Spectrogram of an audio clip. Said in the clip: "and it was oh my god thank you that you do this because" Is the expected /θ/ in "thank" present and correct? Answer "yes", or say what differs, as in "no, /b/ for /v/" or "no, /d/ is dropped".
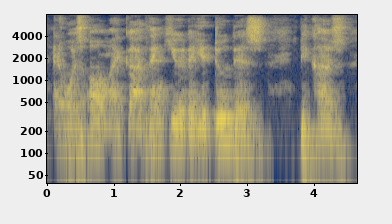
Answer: yes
